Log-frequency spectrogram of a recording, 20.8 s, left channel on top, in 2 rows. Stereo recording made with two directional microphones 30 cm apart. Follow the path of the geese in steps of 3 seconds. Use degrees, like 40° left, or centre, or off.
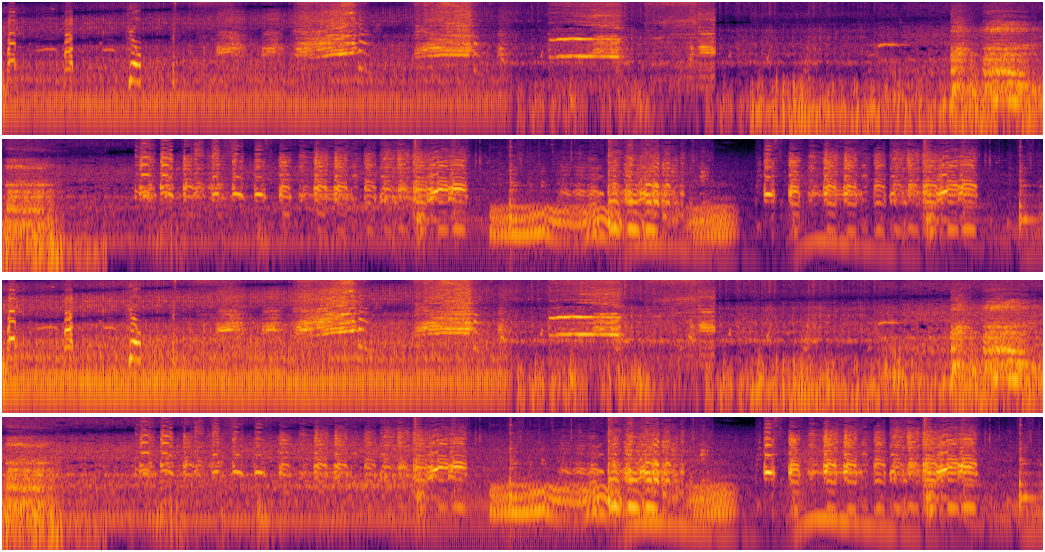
30° right, 30° right, 10° right, centre, centre, 20° right, 30° right.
